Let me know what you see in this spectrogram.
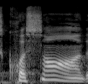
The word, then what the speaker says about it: croissant: She says, that Beth Baer's character goes, oh, it's croissant. The T is silent.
